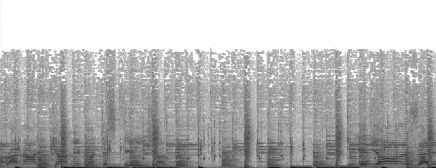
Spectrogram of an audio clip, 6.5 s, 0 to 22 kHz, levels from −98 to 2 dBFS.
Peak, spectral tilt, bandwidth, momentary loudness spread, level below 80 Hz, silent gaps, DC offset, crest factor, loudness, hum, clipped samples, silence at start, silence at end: -2 dBFS; -5 dB/octave; 15.5 kHz; 6 LU; -20 dBFS; none; under 0.1%; 16 dB; -19 LUFS; none; under 0.1%; 0 s; 0 s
